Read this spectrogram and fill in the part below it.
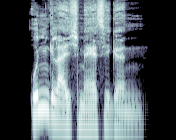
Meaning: inflection of ungleichmäßig: 1. strong genitive masculine/neuter singular 2. weak/mixed genitive/dative all-gender singular 3. strong/weak/mixed accusative masculine singular 4. strong dative plural
- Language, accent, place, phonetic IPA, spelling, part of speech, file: German, Germany, Berlin, [ˈʊnɡlaɪ̯çˌmɛːsɪɡn̩], ungleichmäßigen, adjective, De-ungleichmäßigen.ogg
